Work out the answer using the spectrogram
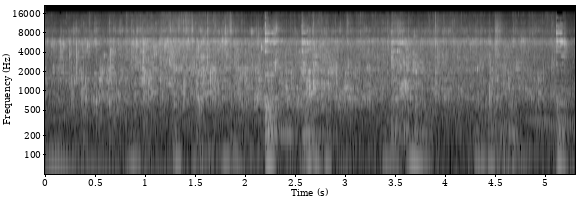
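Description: Curry leaves, ginger and green chillies sizzling in hot sesame oil in an aluminium kadai, with a steel spoon stirring and scraping against the pan.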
